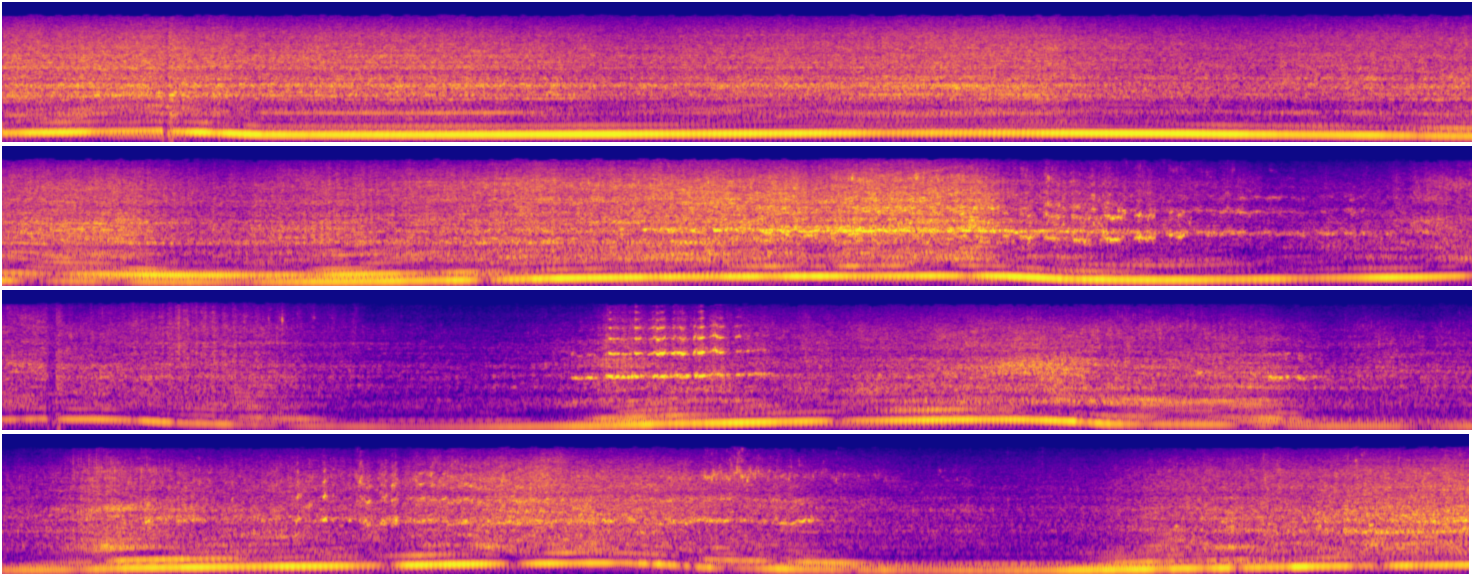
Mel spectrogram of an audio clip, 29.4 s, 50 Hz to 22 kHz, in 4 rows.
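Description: Holden VT Commodore's 3.8-litre V6 revving hard through a burnout, its pitch climbing and dropping over and over every two to three seconds and at times held high, over the hiss and squeal of the spinning rear tyres.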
